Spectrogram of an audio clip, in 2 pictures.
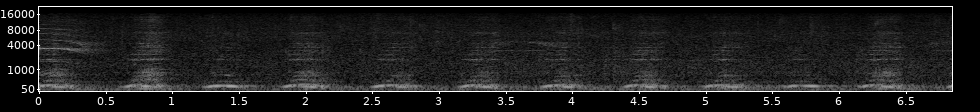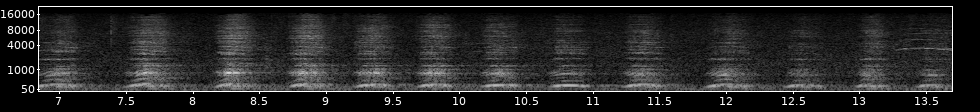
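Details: Live high-quality recording of a jaguar's esturro: deep, guttural grunts repeated nearly twice a second in a sawing, breathy rhythm, growing slightly louder and rougher toward the end of the series.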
